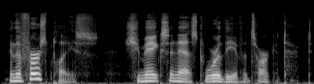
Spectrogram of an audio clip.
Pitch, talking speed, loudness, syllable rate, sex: 140 Hz, 230 wpm, -20 LUFS, 6.2 syllables/s, male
